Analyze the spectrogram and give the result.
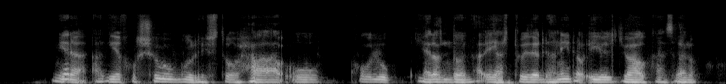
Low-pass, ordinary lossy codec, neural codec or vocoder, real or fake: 10.8 kHz; none; codec, 24 kHz, 1.5 kbps, HILCodec; fake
